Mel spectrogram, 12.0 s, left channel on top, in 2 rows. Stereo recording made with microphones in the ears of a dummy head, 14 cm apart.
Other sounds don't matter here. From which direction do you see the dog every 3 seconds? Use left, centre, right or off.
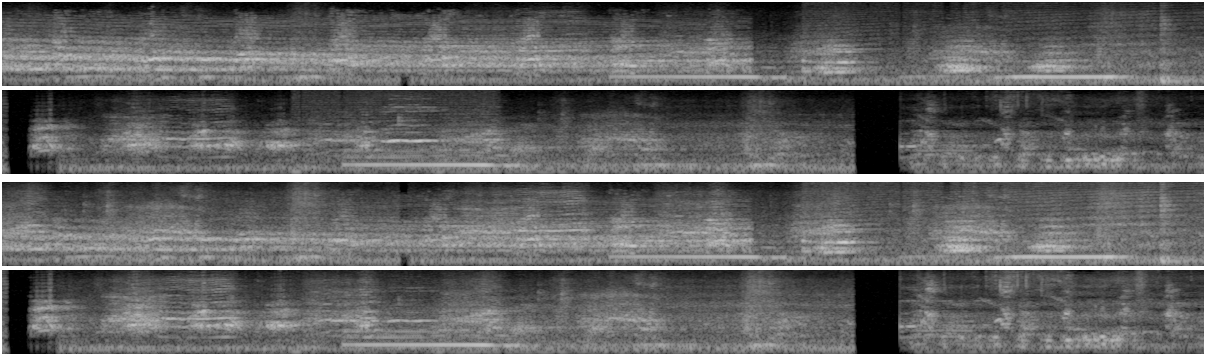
left, right, right, right.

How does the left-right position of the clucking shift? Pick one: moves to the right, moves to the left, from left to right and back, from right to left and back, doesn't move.
doesn't move.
